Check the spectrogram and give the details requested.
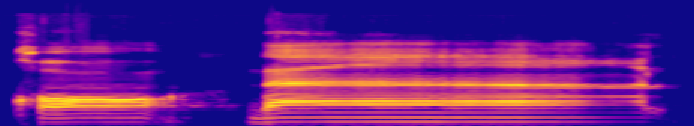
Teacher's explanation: خو اوپر کے حلق کے اوپر والے حصے سے ادا ہوتا ہے اور دال زبان کی نوک اوپر کے دانتوں کی جڑ سے ادا ہوتا ہے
